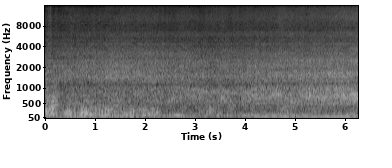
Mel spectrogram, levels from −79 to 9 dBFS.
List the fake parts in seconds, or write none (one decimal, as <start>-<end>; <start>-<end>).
0.0-6.3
